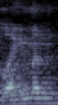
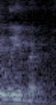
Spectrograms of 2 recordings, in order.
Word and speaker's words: Lehman: Wing I mean the often I hear the pronunciation Layman which is probably closer to the German right but but in America we say Leman uh it sounds harder it sounds uh um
